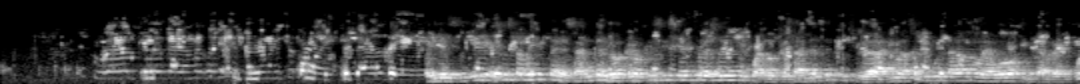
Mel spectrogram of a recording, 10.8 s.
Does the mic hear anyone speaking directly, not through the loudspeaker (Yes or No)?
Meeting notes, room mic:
Yes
